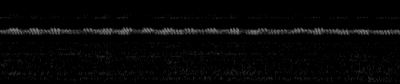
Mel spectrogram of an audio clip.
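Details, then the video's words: High-frequency cricket song meant for tinnitus masking: a shrill trill pulsing about four times per second at an even pace, clean and unbroken, with no other sounds. "고주파_귀뚜라미2 / High-Frequency_Cricket2"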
